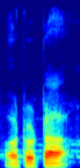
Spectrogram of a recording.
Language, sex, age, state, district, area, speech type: Bengali, male, 60+, West Bengal, Bankura, urban, spontaneous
